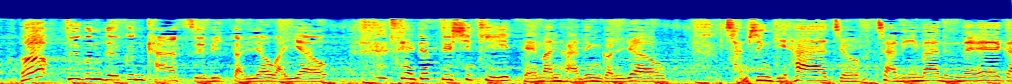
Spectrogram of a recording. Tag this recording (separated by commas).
Music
